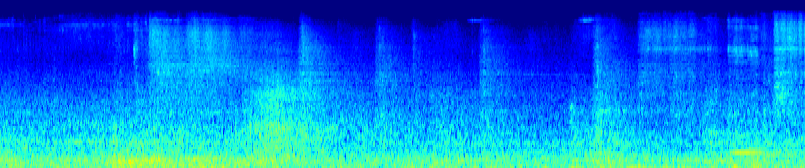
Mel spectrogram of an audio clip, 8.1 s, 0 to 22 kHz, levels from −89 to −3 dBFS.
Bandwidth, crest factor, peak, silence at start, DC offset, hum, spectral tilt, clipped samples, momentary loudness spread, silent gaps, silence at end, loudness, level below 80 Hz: 16.5 kHz; 16 dB; -26 dBFS; 0 s; under 0.1%; none; -4.5 dB/octave; under 0.1%; 7 LU; none; 0 s; -42 LUFS; -48 dBFS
